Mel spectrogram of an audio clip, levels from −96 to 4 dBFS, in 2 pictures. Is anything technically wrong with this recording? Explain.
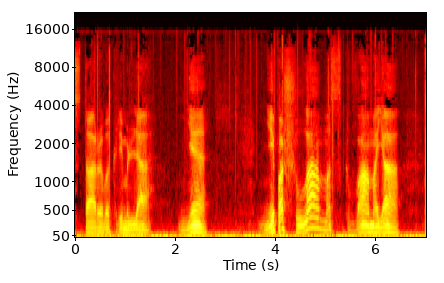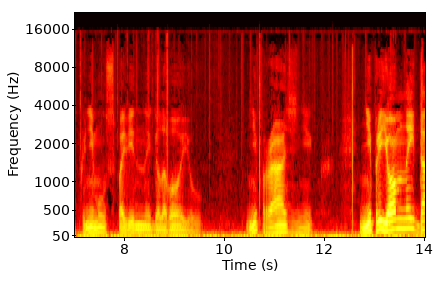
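No, nothing technically wrong turns up here; the audio sounds fine all the way through.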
